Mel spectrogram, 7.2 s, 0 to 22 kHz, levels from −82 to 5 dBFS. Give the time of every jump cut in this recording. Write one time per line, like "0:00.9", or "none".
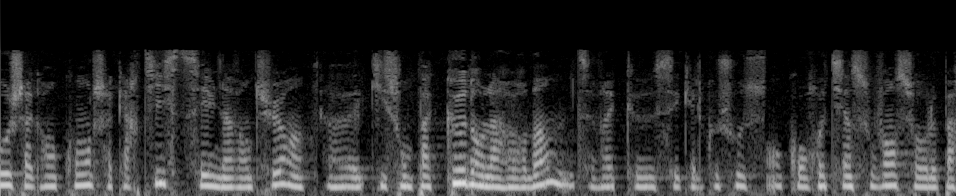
none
